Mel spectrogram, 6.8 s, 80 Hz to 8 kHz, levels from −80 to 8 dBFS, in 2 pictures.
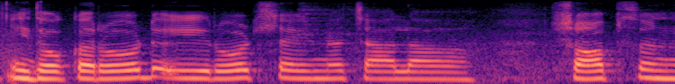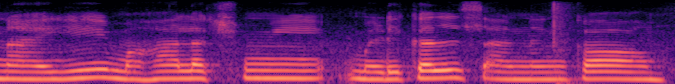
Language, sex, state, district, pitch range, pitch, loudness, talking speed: Telugu, female, Andhra Pradesh, Sri Satya Sai, 210-230 Hz, 220 Hz, -16 LUFS, 115 wpm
